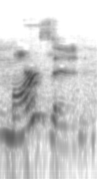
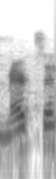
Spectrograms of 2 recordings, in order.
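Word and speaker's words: Märzen: And I was surprised at how many people say Marzen. But I mean, that's what it looks like. I get it. Yeah. I'll teach people about it if they order that, and I'll say, oh, it's pronounced Mertzen or something.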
